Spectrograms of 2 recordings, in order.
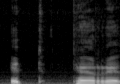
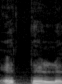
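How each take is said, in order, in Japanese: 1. 2つの t 音は、どちらも別々に発音します。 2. 2つの t 音は、つなげて1つになります。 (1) "両方発音します" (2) "つなげてしまう場合もあります"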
